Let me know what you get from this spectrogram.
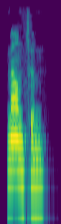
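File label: "mountain", British English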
